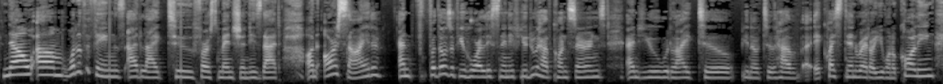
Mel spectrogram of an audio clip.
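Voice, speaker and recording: Lady hosting a radio call-in, lots of ums and restarts, middle pitch. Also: darkish tone. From Jamaica. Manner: hesitant, with many fillers and restarts. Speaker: radio show host.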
